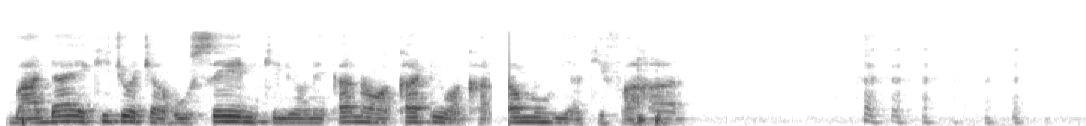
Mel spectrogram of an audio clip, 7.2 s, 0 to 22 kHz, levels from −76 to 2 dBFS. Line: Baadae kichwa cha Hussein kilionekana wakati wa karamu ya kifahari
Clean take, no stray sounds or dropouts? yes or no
no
